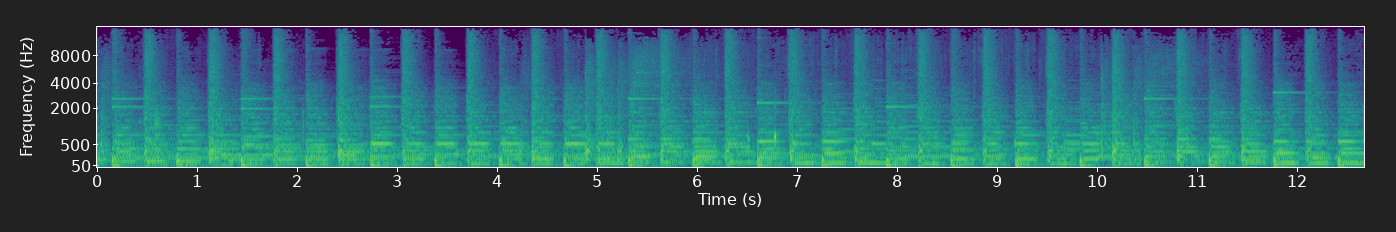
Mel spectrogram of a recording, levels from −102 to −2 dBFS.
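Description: Nothing goes wrong anywhere in this clip, so there's no fault to point to at any moment.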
